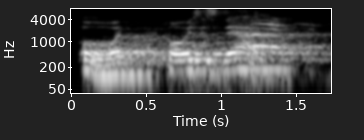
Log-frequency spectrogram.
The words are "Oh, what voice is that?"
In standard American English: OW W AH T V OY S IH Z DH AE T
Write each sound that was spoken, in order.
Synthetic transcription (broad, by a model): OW W AH T F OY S IH Z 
